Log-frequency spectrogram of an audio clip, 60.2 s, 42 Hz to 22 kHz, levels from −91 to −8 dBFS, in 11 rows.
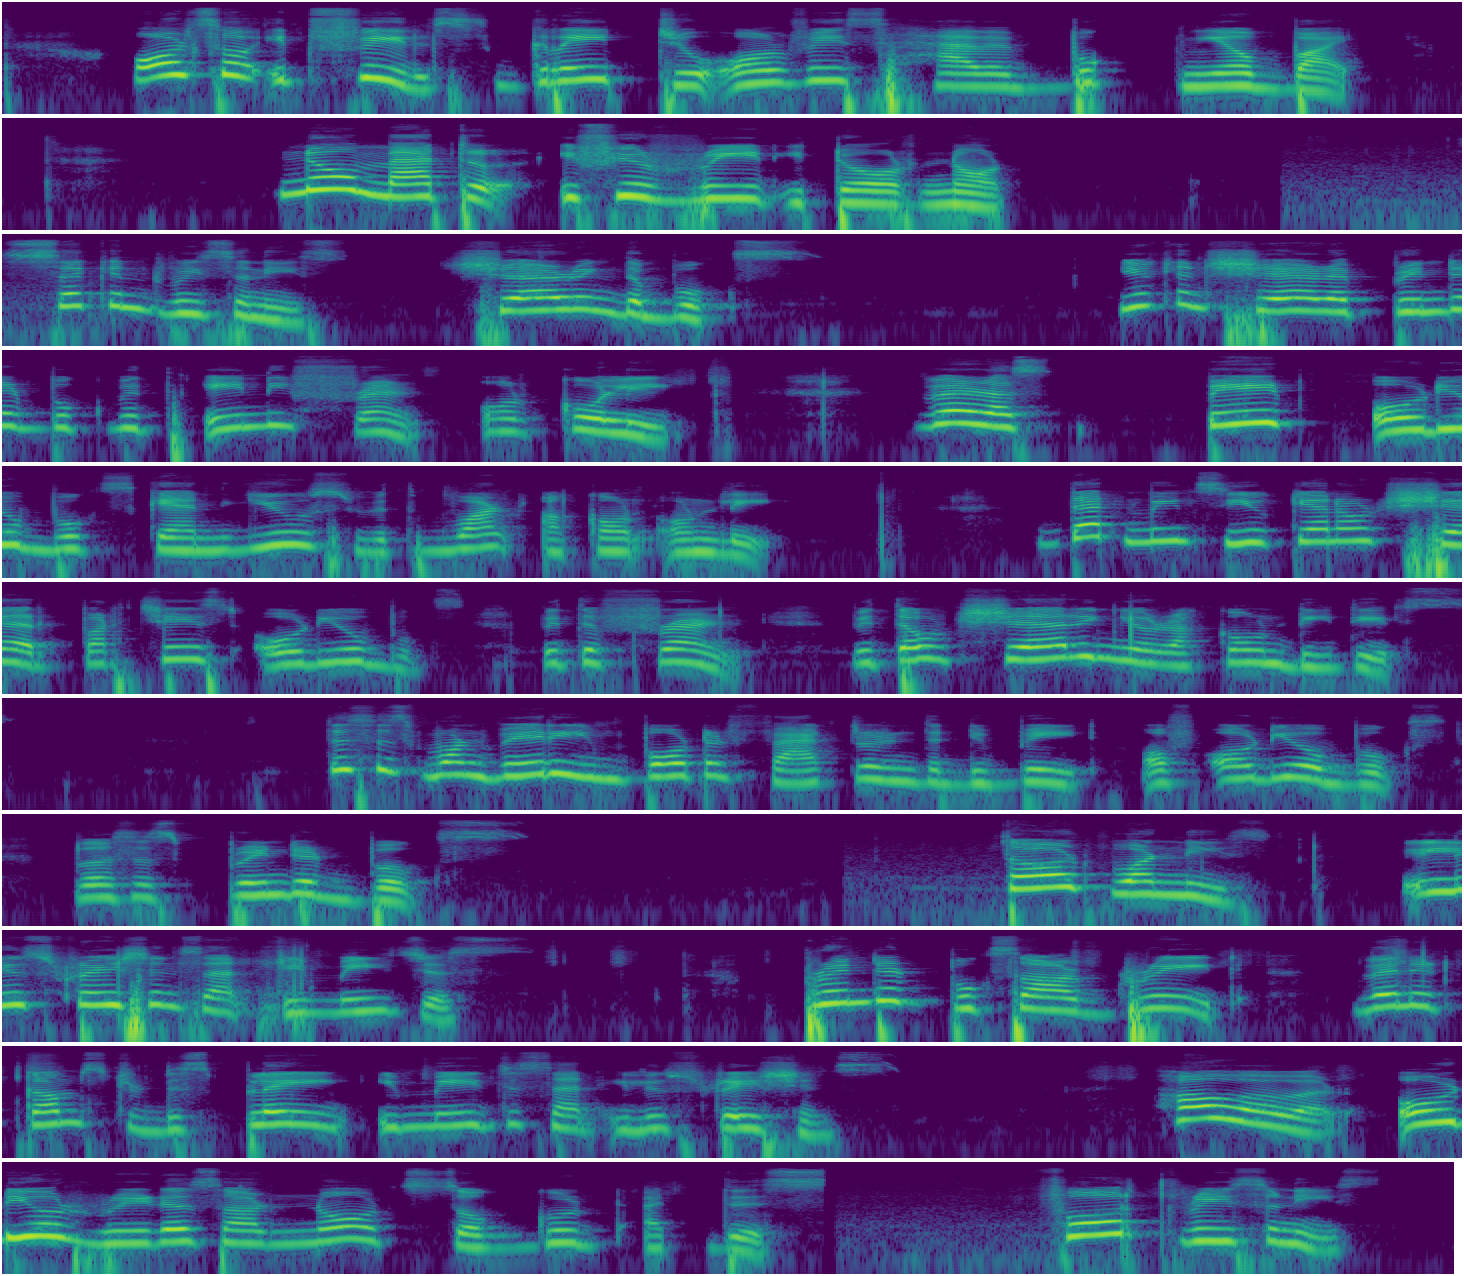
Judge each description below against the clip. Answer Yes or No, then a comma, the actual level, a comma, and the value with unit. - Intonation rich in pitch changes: Yes, wide, 6.5 semitones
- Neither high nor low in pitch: No, very high, 255 Hz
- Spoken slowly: Yes, slow, 105 wpm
